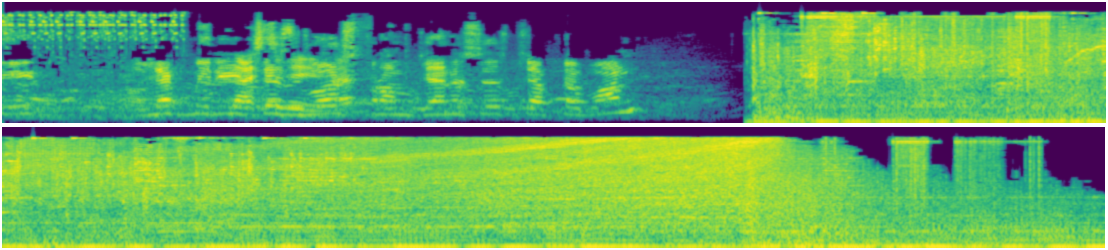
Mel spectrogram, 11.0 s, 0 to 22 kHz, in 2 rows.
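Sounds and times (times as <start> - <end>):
mechanical ratcheting and clicking: 0.0 - 1.0.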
